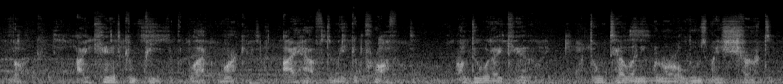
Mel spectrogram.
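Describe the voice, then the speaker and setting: A man puts on a character voice with a very deep, low pitch. He keeps a moderate pace over loud background noise. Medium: machinima. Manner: terse, hostile toward humans.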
